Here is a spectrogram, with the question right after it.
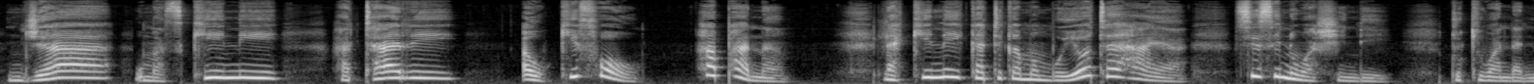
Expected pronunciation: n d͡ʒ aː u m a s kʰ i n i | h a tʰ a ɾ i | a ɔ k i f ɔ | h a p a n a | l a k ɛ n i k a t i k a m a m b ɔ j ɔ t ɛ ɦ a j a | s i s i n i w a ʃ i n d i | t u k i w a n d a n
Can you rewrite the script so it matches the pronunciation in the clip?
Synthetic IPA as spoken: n d͡ʒ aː u m a s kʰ i n i | h a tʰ a ɾ i | a u k i f ɔ | h a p a n a | l a k i n i k a t i k a m a m b ɔ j ɔ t ɛ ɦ a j a | s i s i n i w a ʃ i n d i | t u k i w a n d a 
